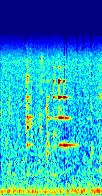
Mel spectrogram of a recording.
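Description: Very faint glass clink with a brief light ringing about a second in, as a hand in a Crisco-coated plastic bag goes into a glass bowl of ice water.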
